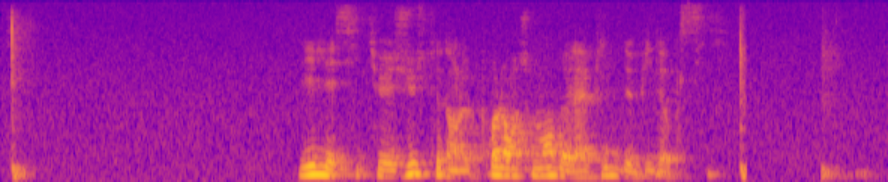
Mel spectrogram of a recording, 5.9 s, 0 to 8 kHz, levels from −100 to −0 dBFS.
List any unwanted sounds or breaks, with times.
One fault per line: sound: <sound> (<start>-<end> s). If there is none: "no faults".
no faults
